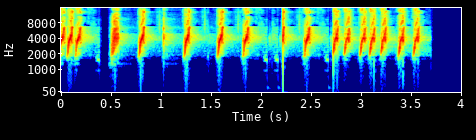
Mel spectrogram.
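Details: Pancawarna song for training contest birds: separate high, sharp chirps about three times a second, speeding into a quick cluster of notes near the end.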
